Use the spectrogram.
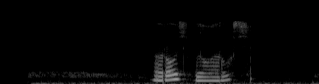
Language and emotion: Russian, neutral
